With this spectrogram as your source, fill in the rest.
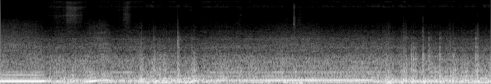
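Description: A BMW G87 M2 with an AWE SwitchPath exhaust revs in Sport Plus mode, giving a deep, loud exhaust note that drops briefly and then holds steady. The engine settles to a rumbling idle, close and alone.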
